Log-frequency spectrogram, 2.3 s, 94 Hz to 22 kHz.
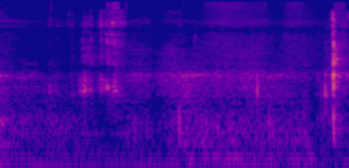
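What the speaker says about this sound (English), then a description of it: "I'm chewing and chewing for like 10 to 30 seconds every bite" Quiet, close chewing of Taco Bell food, a tortilla shell with meat and beans, soft crunches and wet bites in an uneven rhythm, with one sharper crunch near the end and no talking.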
